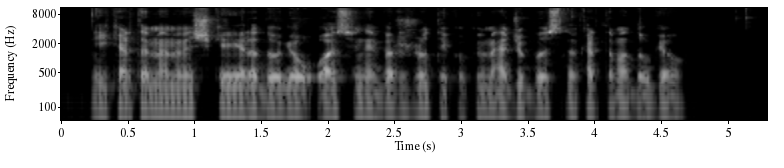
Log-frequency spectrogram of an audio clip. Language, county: Lithuanian, Vilnius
